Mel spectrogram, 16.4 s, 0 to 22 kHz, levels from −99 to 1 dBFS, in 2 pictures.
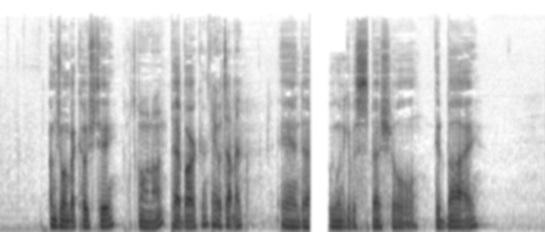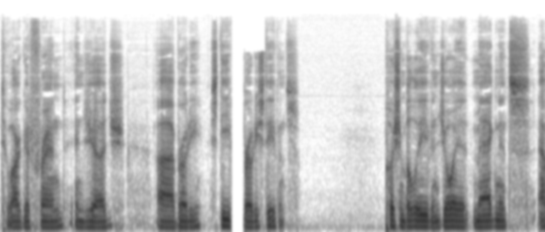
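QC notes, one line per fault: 4.65–4.96 s and 11.64–11.83 s, stream reconnect: 262 ms and 140 ms silent gaps (flat waveform, blank spectrogram columns) as the connection drops; fresh decoder fades in roughly 0.2 s and 0.15 s later, skipping speech.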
